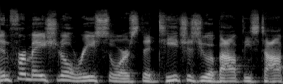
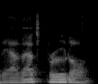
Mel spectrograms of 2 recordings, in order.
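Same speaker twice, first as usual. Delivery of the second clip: usual speaking voice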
